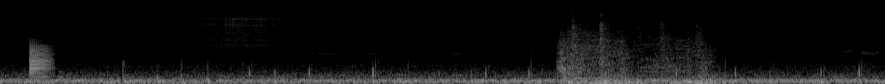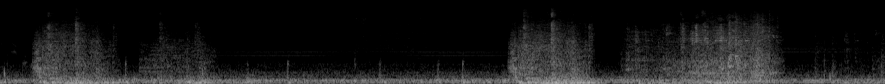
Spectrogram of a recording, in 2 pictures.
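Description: Footsteps tap on a hard floor and stairs at a walking pace.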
